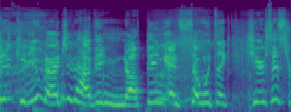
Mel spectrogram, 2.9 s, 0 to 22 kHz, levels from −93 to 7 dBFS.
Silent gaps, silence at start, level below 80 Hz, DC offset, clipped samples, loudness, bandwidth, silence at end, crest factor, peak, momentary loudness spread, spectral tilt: none; 0 s; -68 dBFS; under 0.1%; under 0.1%; -22 LUFS; 18.5 kHz; 0 s; 18 dB; -4 dBFS; 4 LU; -1 dB/octave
